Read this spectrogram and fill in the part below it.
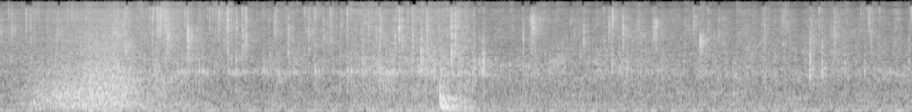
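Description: Steady hiss of water spraying down like rain, with a brief splash partway through and no talking.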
